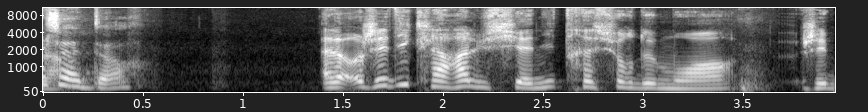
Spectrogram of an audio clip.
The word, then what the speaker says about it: Luciani: départ qui m'appel même Luini alors bon j'ai décidé de simplifier la prononciation mais la vraie prononciation c'est Clara Luciani laniani on dit presque pas le le i en fait bon je vais m'entraîner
